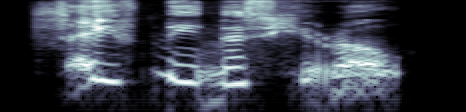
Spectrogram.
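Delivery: hushed, pained, very high-pitched and slow pleading tone. A trembling girl speaks to the hero who picked her up, quiet and pained. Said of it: "The girl's voice was quiet and full of a pain".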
